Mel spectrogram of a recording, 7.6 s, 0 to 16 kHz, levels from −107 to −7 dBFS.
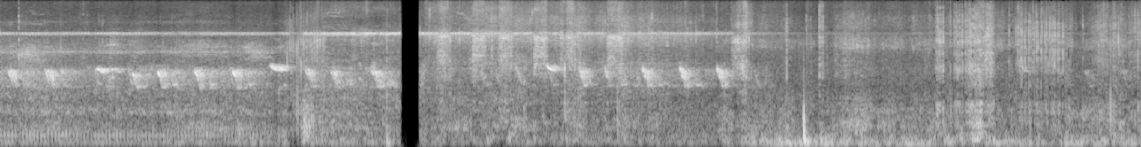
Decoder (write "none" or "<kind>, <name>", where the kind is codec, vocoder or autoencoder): none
